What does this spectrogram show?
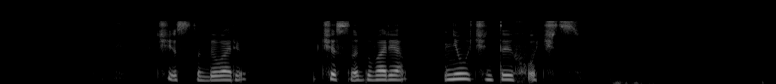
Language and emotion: Russian, sad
